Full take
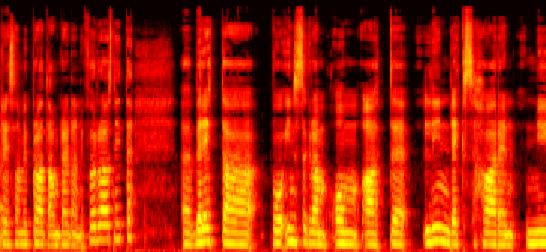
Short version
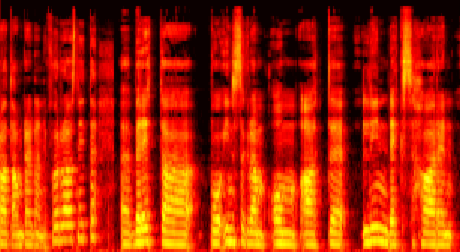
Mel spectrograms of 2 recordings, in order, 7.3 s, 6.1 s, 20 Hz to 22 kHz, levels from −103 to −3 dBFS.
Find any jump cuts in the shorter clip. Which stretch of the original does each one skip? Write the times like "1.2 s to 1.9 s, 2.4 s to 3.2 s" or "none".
2.0 s to 2.3 s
